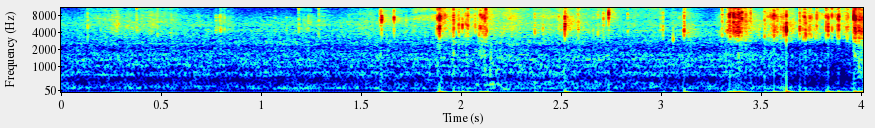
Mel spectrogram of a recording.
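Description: Foil trading card pack wrapper crinkling and crackling in the hands as a pack is picked up and opened. The irregular crackles start about a second and a half in and grow denser near the end.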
